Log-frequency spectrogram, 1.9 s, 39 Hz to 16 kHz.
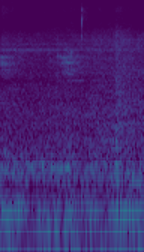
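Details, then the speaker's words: VW Gol/Voyage G5 with EA111 engine, manual gearbox: steady low drone with faint hum that stops when the clutch is pressed; suspected worn gearbox bearing. "Então tá uma dica para você que tem um Gol Voiagem, pisou na embreagem, parou o barulho, possivelmente seja"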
